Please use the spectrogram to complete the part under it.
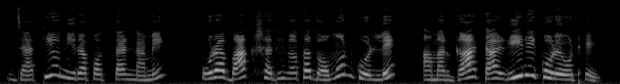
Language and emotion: Bengali, angry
